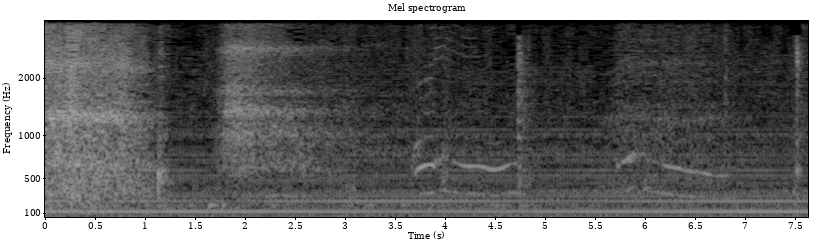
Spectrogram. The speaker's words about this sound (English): take three nice deep in and exhalations to relax our nervous system and our calm down a little, relax our body. So you can even do them nice and audibly through the mouth. So inhaling.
